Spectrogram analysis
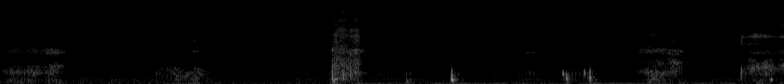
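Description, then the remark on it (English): A cat purrs in a steady, low rumbling rhythm, broken by a few sharp breathy snorts and sniffs, with no talking. “Cat, you're just spoiling the mood.”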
